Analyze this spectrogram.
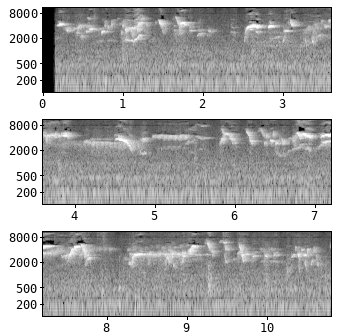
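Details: Variegated buff Border canary cock, a champion bird, singing a rich run of warbled, trilled and whistled phrases, bright and high, in continuous bursts with brief pauses across the whole stretch.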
